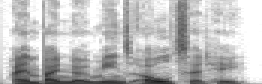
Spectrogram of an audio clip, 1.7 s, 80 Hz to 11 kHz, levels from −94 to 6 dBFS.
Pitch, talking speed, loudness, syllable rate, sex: 135 Hz, 275 wpm, -15 LUFS, 5.3 syllables/s, male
